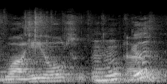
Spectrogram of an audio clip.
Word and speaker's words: guajillos: So you're putting more of these chilies in, these guajillos. Good pronunciation.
